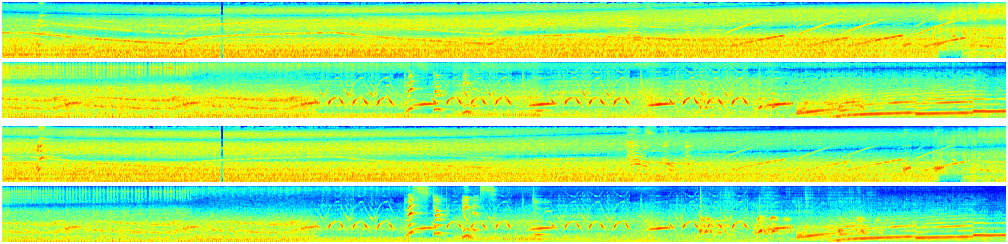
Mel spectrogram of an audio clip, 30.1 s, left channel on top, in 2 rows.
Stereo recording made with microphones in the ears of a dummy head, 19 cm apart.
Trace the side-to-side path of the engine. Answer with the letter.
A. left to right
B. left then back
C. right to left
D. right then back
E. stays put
C.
